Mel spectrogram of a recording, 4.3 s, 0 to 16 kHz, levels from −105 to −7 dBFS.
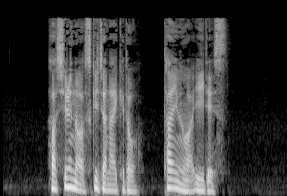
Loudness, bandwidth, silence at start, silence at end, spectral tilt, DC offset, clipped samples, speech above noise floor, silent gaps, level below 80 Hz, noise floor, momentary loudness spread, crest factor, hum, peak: -25 LUFS; 11.5 kHz; 0.75 s; 0.95 s; -5 dB/octave; under 0.1%; under 0.1%; 57 dB; none; -50 dBFS; -81 dBFS; 14 LU; 22 dB; none; -4 dBFS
